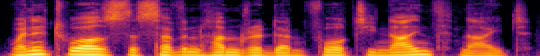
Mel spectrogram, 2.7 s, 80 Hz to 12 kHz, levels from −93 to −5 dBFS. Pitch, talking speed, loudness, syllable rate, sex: 130 Hz, 220 wpm, -18 LUFS, 5.0 syllables/s, male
